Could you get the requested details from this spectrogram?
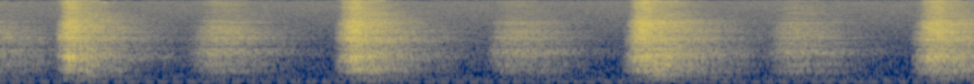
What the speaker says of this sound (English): I'm breathing in between each exercise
